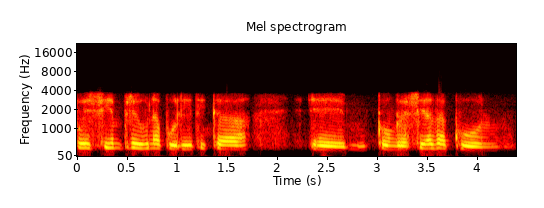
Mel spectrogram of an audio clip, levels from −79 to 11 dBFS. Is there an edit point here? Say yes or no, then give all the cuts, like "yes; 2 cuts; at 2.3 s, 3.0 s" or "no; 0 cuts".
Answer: yes; 1 cut; at 2.1 s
